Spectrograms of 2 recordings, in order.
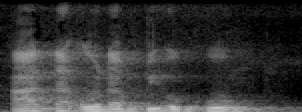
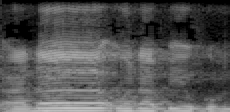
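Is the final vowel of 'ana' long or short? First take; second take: short; long. First: The last vowel of 'ana' is short. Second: The last vowel of 'ana' is held long. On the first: The speaker calls it right. "alif tidak dibaca ketika disambung" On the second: The speaker calls it wrong. "tak boleh baca"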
